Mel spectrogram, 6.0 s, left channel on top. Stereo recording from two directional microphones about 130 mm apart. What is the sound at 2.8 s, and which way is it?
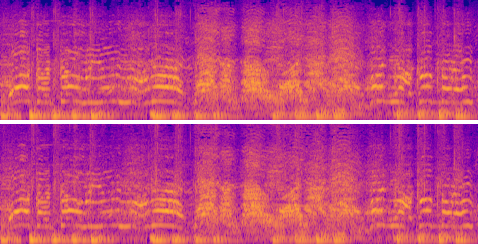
Crowd, 35° right (ahead or behind).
